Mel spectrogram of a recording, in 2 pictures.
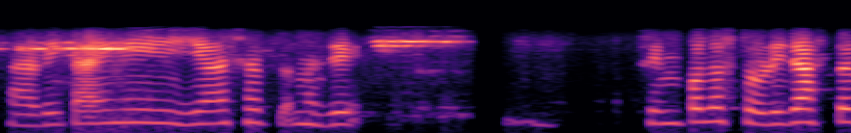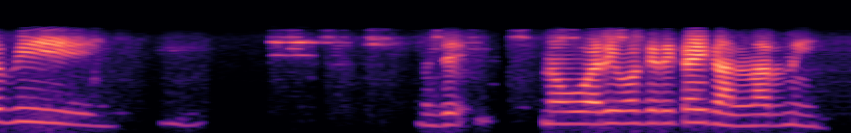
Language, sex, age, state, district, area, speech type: Marathi, female, 30-45, Maharashtra, Buldhana, rural, conversation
